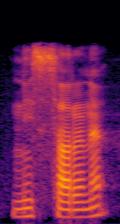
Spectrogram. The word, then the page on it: nissarana: Pali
